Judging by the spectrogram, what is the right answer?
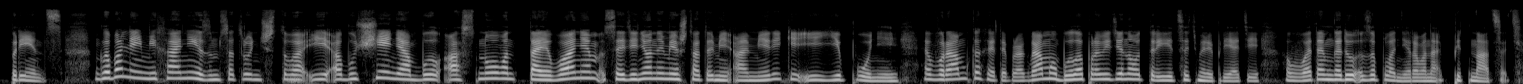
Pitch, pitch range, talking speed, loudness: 225 Hz, 190-245 Hz, 105 wpm, -23 LUFS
